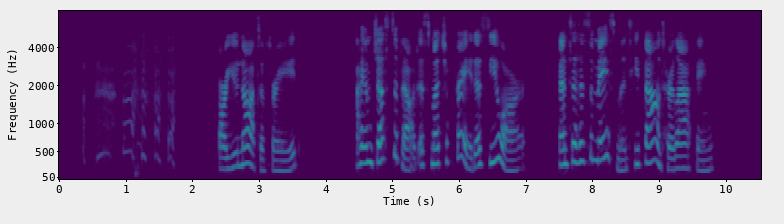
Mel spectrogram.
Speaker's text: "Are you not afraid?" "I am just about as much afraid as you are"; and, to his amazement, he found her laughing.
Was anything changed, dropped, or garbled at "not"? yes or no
no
